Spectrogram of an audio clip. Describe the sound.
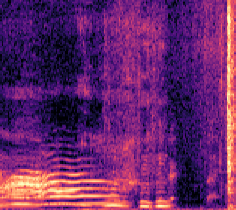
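A person imitates a crying cat, a drawn-out wavering yowl that slides up and down before breaking into a couple of shorter whiny meows, fairly loud.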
